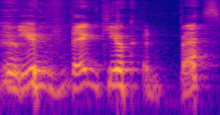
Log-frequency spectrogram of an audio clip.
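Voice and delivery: very high, very loud, slow belted drawl. Doing a movie actor impression after a Congo reference: Tim Curry impression. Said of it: "That was a great Tim Curry".

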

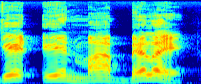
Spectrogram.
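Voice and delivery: slow drawn-out high voice. Retelling hearing someone quote a movie line: Austin Powers voice. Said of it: "doing an Austin Powers voice".

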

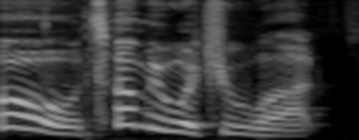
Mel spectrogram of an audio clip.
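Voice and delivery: high voice, strained as if holding in a burp.

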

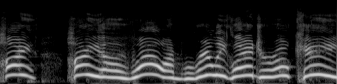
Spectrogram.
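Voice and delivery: very high, slow squeaky mouse voice, drawn-out wow. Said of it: "it sounds exactly like Mickey Mouse".

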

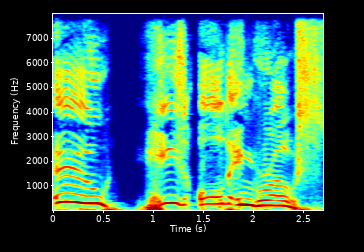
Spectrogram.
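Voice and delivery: very slow, stretched-out, high drawn-out screech. Telling a story about a drunk friend, acting out a woman's reply, retelling a scream. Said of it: "she screams".

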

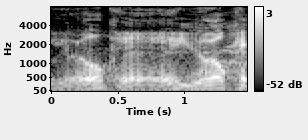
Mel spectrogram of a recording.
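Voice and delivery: growled, growly, dominant alpha-dog voice. Soothing a dog by its cage, growl voice. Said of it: "I kind of do it in a growl voice".

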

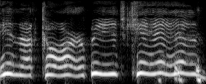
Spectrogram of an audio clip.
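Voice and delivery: very high, slow caricature voice, stretched-out "can". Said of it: "but it's more like".

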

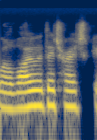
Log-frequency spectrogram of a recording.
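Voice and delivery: ordinary delivery

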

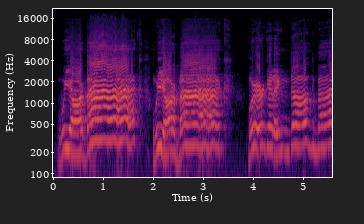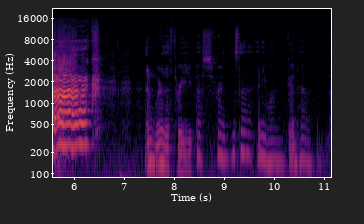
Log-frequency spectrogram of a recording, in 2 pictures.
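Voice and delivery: shrill, booming, belted high call, back drawn out. Opening the podcast by channeling Doug from The Hangover. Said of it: "channel my inner Doug from The Hangover".

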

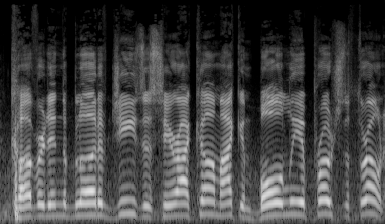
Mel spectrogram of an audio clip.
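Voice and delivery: ordinary talk

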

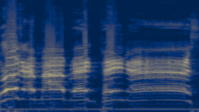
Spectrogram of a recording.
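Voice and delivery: put-on child-like voice, high, slow, loud, proud yelling.

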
